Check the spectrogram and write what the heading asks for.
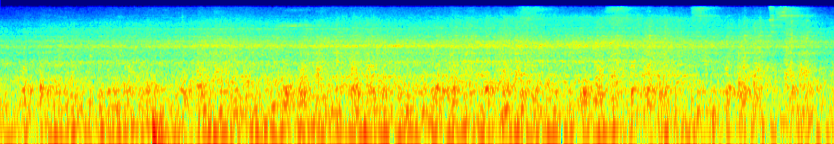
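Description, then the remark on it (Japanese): An inbound Nishitetsu Tenjin-Ōmuta Line local train bound for Tenjin, in Fukuoka near Fukuoka Airport, rolls steadily along the rails, a loud continuous rumble with faint rhythmic clatter of wheels, with no talking. “西鉄お、えー、天神大牟田線の上りの、えー、天神行き普通列車の音です”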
